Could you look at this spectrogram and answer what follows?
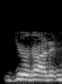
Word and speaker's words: Djurgården: I'm not going to try and pronounce it. Djurgården? Djurgården.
